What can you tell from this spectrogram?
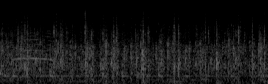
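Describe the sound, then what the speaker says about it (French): An audience applauds a rural hero named Fabrice during a French television show, a steady dense patter of clapping heard alone for a few seconds. "On applaudit Fabrice et ce héros rural."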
